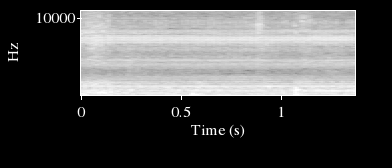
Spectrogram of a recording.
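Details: Quiet steady hum with a thin high whine, no rattle or grinding; a newly replaced cooling pump, whose predecessor was extremely loud, is running normally.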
